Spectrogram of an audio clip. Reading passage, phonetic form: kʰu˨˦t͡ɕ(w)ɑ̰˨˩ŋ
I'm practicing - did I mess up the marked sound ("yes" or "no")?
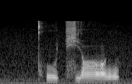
yes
